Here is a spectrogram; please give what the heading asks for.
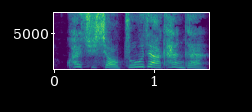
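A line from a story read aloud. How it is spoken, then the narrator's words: Forceful shout. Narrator (Chinese): 弗洛格用力叫道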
